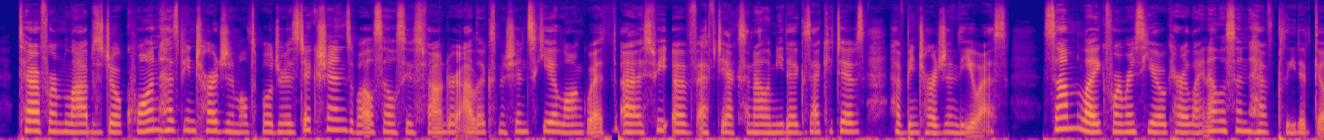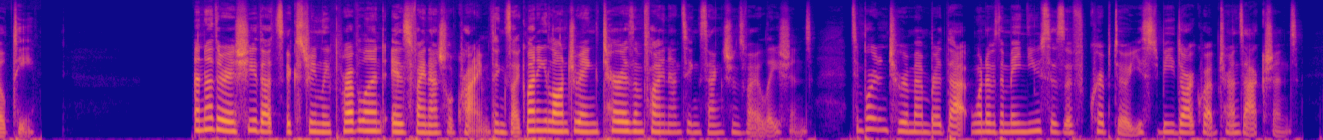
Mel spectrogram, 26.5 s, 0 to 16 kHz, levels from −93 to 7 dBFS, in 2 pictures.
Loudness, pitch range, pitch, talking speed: -23 LUFS, 215-245 Hz, 225 Hz, 165 wpm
